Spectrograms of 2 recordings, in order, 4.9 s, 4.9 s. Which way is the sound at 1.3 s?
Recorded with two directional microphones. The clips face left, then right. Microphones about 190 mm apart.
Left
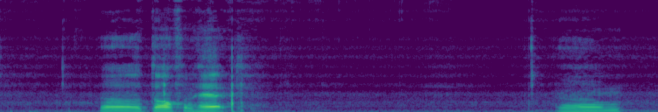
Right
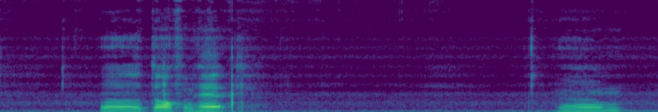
20° right (ahead or behind).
